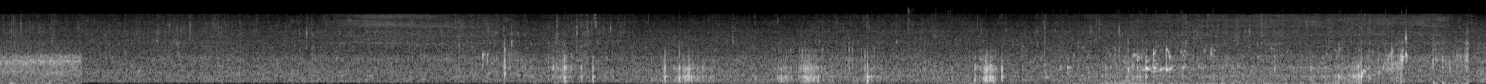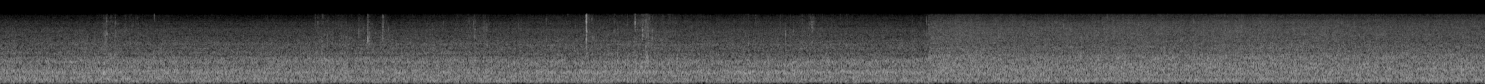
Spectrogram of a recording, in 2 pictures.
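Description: River water rushing steadily over the riffles. In the first half, several short, louder sounds break through the flow.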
